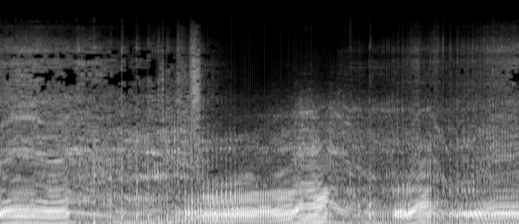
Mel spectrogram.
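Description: Dirt bike engine revving as the bike is ridden slowly over rough, steep trail, its pitch rising and falling again and again as the throttle is opened and closed.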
